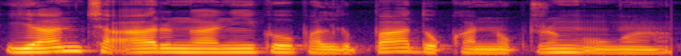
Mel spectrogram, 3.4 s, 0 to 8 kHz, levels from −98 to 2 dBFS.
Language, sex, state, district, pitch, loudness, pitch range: Garo, male, Meghalaya, West Garo Hills, 145 Hz, -16 LUFS, 130-155 Hz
